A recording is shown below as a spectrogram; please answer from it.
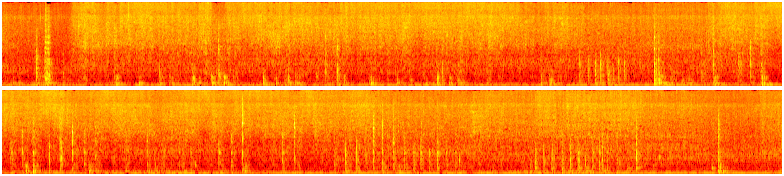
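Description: Raw chicken strips sizzling in hot oil in a wok as they are stir-fried with a wooden spatula. The sizzle swells about a second in as the chicken goes in, then holds steady, broken by frequent sharp clicks and scrapes of the spatula on the pan.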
